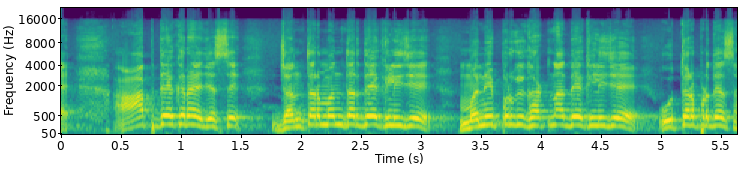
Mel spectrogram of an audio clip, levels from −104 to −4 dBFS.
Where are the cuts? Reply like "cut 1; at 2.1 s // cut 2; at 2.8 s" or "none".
none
